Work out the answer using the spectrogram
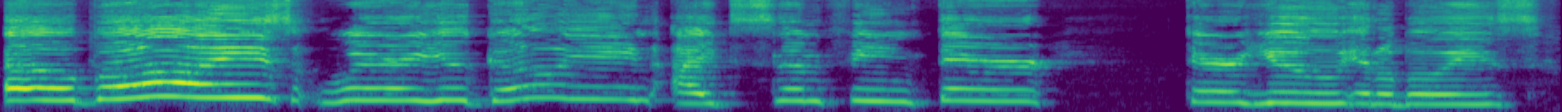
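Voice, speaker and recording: A woman voicing a boy pretending to be crazy, screeching and mocking in a shrill sing-song. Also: fairly even intonation, extremely slow, dark tone, heavily acted. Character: manic boy acting crazy, high and shrill.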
